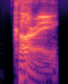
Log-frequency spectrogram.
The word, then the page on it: corrie: British English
